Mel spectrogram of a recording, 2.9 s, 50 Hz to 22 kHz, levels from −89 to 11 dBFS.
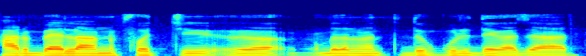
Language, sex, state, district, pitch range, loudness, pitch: Chakma, female, Tripura, Dhalai, 130-140 Hz, -18 LUFS, 135 Hz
